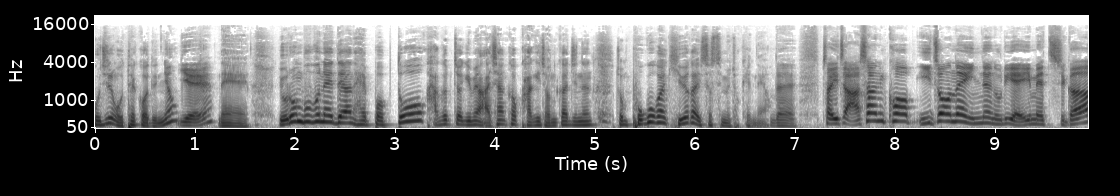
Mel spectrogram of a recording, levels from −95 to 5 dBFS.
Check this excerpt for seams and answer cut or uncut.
uncut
